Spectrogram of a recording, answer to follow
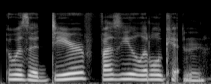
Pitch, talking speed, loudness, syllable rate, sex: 220 Hz, 200 wpm, -15 LUFS, 5.1 syllables/s, female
